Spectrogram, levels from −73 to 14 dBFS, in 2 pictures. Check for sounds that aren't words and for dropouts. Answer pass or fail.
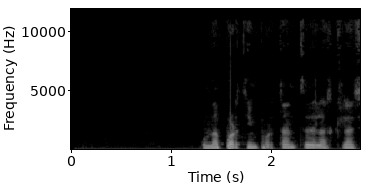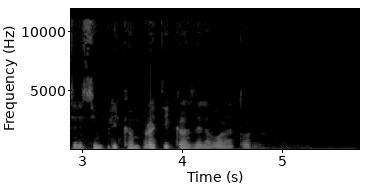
pass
